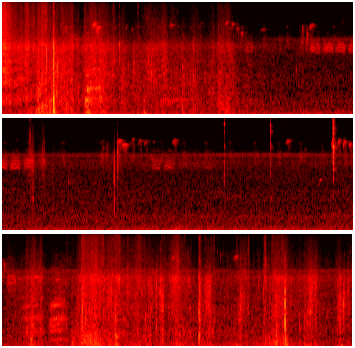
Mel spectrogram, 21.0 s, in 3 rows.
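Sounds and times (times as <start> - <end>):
rustling: 0.0 - 4.8, 14.2 - 20.1
small birds chirping: 1.0 - 15.4, 16.2 - 20.9.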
